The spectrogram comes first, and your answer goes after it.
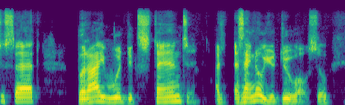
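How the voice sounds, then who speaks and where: A man's fairly high voice comes through with a dry, close sound with no echo on a very clean recording against a silent background. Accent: Portuguese. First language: Portuguese. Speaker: law professor. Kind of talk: academic discussion after a lecture. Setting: auditorium. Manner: halting.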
